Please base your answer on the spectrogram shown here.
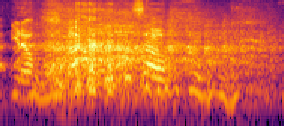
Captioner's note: laughter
